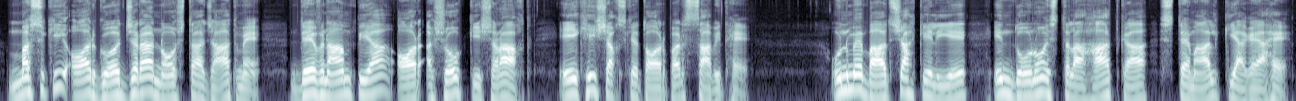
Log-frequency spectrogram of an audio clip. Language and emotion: Urdu, neutral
